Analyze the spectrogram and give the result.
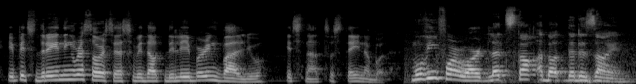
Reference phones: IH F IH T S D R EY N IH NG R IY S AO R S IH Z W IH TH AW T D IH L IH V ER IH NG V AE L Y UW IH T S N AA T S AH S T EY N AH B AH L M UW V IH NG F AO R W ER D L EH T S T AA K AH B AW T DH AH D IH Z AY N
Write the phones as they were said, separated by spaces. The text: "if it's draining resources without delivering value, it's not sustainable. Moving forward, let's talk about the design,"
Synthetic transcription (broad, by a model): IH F IH T S D R EY N IH NG R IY S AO R S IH S W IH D AW T D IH L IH B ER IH NG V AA L Y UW IH T S N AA T S AH S T EY N AH B AH L M UW V IH NG F AO R W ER D L EH T S T AA K AH B AW T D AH D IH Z AY N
